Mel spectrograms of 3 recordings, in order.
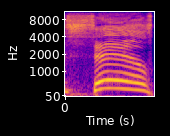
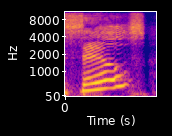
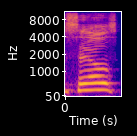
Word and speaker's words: Sales: We say his name wrong, his last name wrong. Ladies and gentlemen, I'm going have him pronounce his name right. We call him Cells.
